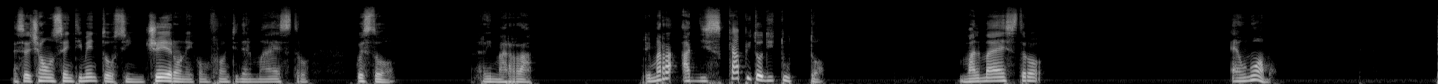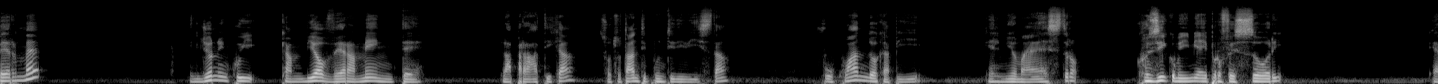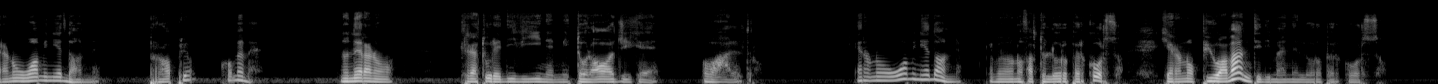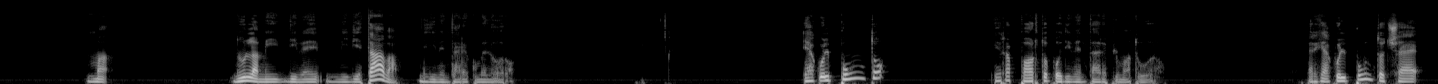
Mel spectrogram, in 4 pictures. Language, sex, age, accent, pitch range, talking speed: Italian, male, 20-39, native, 100-150 Hz, 110 wpm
